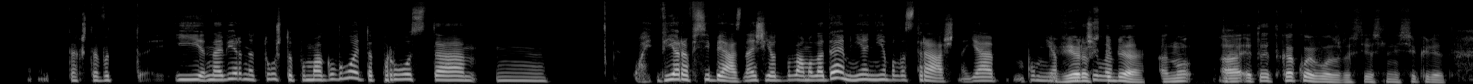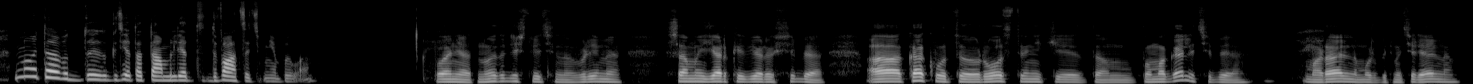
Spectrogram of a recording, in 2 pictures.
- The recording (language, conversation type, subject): Russian, podcast, Когда вам пришлось начать всё с нуля, что вам помогло?
- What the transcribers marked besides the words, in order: other noise; lip smack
